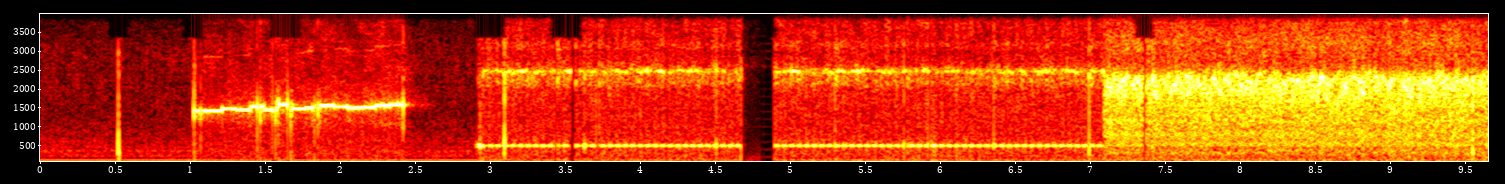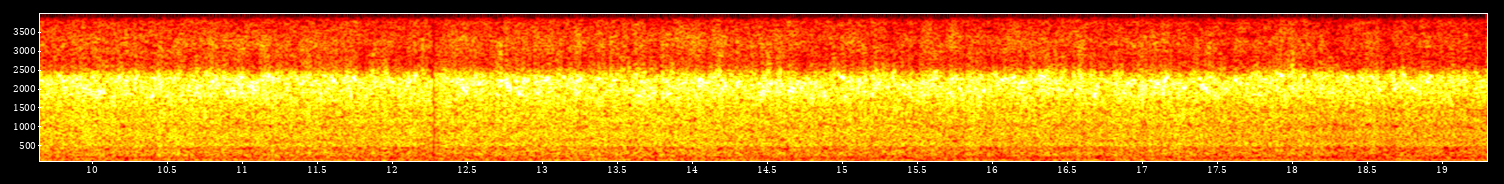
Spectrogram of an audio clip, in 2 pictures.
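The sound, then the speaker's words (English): Digital radio data transmission tones over a band-limited radio channel, station KGTC sending digital traffic, a 29-second message wishing everybody Happy New Year and reminding of the board meeting: a wavering single tone, then a pair of steady tones, then a loud, continuous buzzing data burst that runs to the end, with no talking. “Stand by for digital traffic. This is KGTC. Digital traffic is as follows.”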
